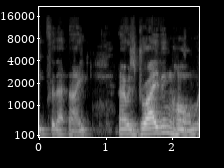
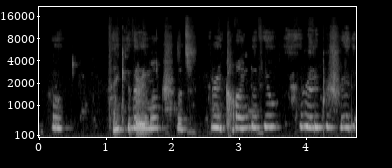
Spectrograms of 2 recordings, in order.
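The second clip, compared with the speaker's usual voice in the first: put-on very quiet, very high British accent; 6 dB quieter than usual. Retelling how an actress from Pearl replied to praise, in a very quiet British voice. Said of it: "She has this very British and very quiet, very quiet voice".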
